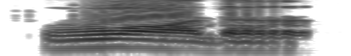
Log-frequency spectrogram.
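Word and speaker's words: water: द T here is अ टी बट it creates a soft D sound in American English. American English में हम इसको बोलेंगे वाटर, वाटर, वाटर।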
